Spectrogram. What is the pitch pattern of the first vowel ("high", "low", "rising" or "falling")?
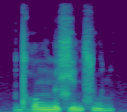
high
